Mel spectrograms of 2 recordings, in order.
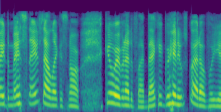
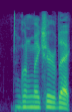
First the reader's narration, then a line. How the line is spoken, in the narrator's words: Kilgrave said quietly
